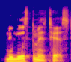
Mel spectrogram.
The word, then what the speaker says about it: numismatist: Numismatist. Is that right? Numismatist. Yes, I think that's the right pronunciation.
